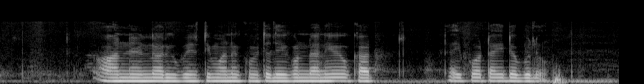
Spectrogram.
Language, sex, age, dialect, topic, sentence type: Telugu, male, 18-24, Utterandhra, banking, statement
